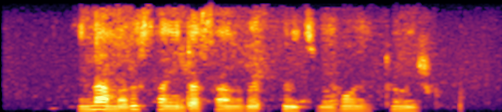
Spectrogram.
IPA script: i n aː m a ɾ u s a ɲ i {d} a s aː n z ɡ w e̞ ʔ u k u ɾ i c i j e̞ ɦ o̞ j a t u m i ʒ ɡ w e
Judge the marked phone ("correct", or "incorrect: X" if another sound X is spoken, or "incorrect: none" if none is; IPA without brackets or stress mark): correct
